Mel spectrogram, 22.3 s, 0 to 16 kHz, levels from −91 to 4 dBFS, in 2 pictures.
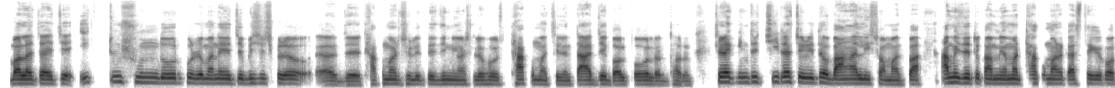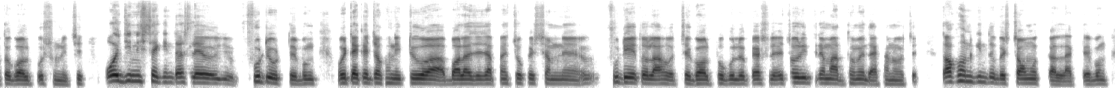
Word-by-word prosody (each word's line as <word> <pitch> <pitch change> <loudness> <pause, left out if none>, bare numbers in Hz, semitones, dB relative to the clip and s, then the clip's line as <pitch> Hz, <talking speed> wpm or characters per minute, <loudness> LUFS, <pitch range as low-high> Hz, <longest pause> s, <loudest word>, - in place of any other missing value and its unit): বলা 135 0 +7
যায় 135 -1 +4
যে 140 - +3 0.2
একটু 175 +3 -12 0.2
সুন্দর 165 -2 0
করে 155 -3 +1
মানে 145 +1 0 0.2
যে 145 - +1
বিশেষ 145 0 -6
করে 145 -2 +2
ও - - -3 0.3
আ - - -2 0.2
যে 105 - +1
ঠাকুমার 135 +2 -3
ঝুলিতে 130 0 -4
যিনি 130 -1 -2
আসলে 120 +1 -5
হোস্ট 120 -2 -4
ঠাকুমা 135 -2 +1
ছিলেন। 115 -1 -5
তার 120 - +5
যে 130 - +3
গল্পগুলোর 115 0 -1
ধরন 105 -3 -7 0.2
সেটা 180 0 +8
কিন্তু 170 +1 -3
চিরাচরিত 180 -3 +2 0.2
বাঙালি 140 0 +3
সমাজ 120 -1 -1
বা 130 - +6 0.3
আমি 165 +2 +6
যেটুকু 155 -2 +2
আমি 140 0 +1
আমার 140 -1 +3
ঠাকুমার 140 -1 -1
কাছ 130 0 +1
থেকে 140 -1 +1
কত 130 - 0
গল্প 125 -1 +1 0.2
শুনেছি। 115 0 -8 0.3
ওই 215 - +13
জিনিসটাই 205 -2 0
কিন্তু 170 -1 -2
আসলে 165 -1 +1
ঐ - - +5 0.4
ফুটে 195 -3 +3
উঠত। 145 - -9
এবং 135 +3 -3 0.3
ঐটাকে 160 +1 +4
যখন 155 0 -2
একটু 145 - -3 0.2
আ - - +5 0.2
বলা 135 0 +5
যায় 130 0 -3
যে, - - +3
আপনার 140 -1 -8
চোখের 145 -1 -4
সামনে 130 -2 -5 0.4
ফুটিয়ে 170 -2 +3
তোলা 135 -2 +3
হচ্ছে, 120 - -5
গল্পগুলোকে 130 0 -1
আসলে 135 0 -6 0.2
চরিত্রের 160 -3 0
মাধ্যমে 140 +2 -4
দেখানো 120 +1 -6
হচ্ছে, 115 +1 -12 0.3
তখন 205 +3 +4
কিন্তু 180 -2 -6
বেশ 140 - 0
চমৎকার 145 -5 -1
লাগত। 100 0 -8
এবং 130 +2 -5
140 Hz, 195 wpm, -21 LUFS, 130-160 Hz, 0.4 s, ওই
